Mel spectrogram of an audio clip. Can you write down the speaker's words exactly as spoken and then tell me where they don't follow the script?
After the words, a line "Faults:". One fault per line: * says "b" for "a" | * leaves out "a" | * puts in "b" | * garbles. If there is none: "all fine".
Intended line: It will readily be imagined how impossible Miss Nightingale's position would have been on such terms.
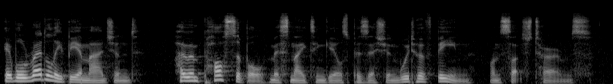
It will readily be imagined how impossible Miss Nightingale's position would have been on such terms.
Faults:
all fine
